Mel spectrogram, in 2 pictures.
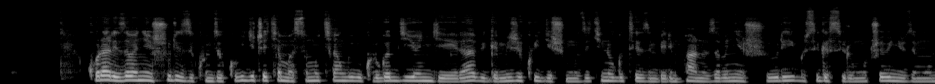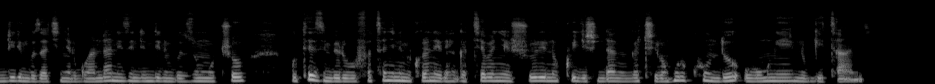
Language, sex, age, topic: Kinyarwanda, female, 25-35, education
